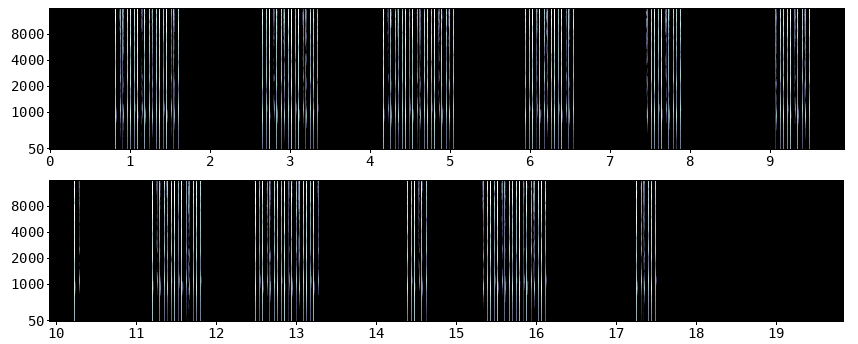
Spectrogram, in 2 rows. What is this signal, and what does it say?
Pulse dialling, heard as clicks on a phone line, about 11 pulses a second. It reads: 9 8 0 7 5 5 1 7 9 3 9 3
